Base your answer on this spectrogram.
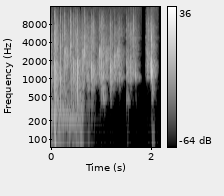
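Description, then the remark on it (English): A group of people claps their hands for the Lord Jesus, with a dense, uneven patter of sharp claps that fades off after a couple of seconds. A brief low hum sits underneath at the start. “Clap for the Lord Jesus. Clap, clap. Everybody put your hands together for the Lord.”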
